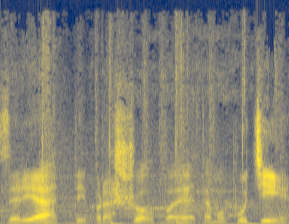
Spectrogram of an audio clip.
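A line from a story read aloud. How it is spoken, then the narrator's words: Through gritted teeth. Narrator (Russian): процедил Эйдолон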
